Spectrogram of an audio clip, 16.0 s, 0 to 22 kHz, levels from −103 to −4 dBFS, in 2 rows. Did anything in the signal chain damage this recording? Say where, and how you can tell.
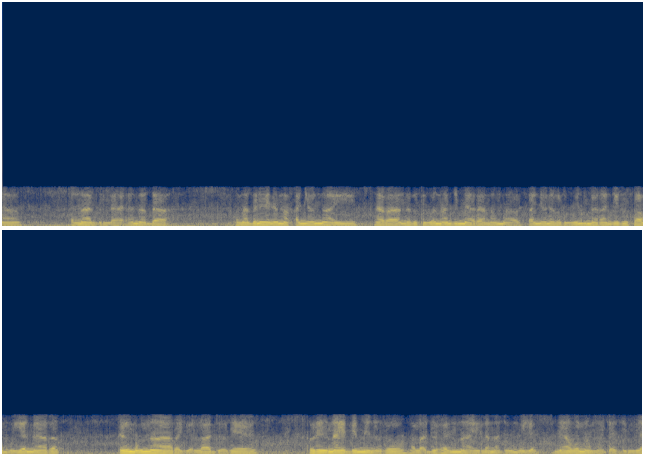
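Yes, at the codec stage: this speech has been through the RealAudio 14.4 codec for its whole length. Everything above about 3.9 kHz is missing, leaving the voice muffled, and heavy coding damage gives it a gargly, bubbling texture, which fits a low-rate speech codec of around 8 kbit/s. A spectrogram would show a hard ceiling near 3.9 kHz with smeared, blotchy harmonics below it, while the waveform itself looks unremarkable.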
